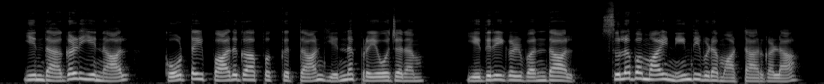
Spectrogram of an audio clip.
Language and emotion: Tamil, neutral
